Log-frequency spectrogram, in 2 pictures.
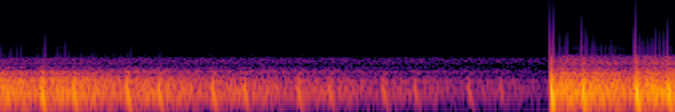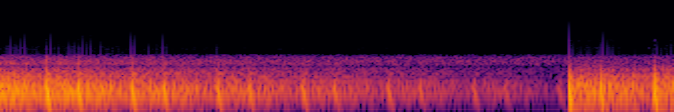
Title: Ambient sound effect - Cold Heartbeat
